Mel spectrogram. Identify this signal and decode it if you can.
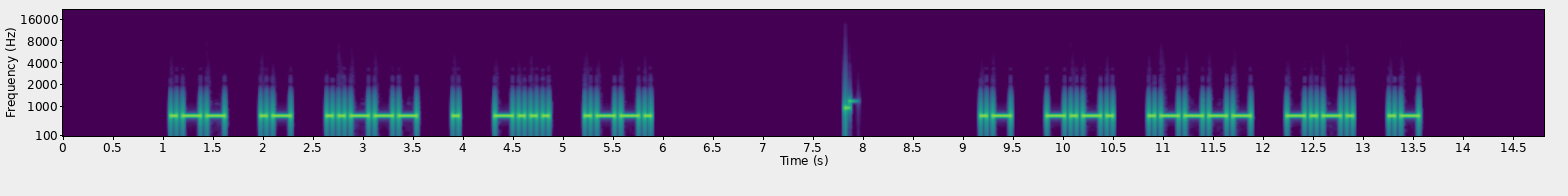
Morse code, heard as a keyed tone, about 19 wpm, spaced as for 14 wpm, 700 Hz. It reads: WA2EBP AC1CA
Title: 186 Lesson 30g - Letter b - Call Signs 20wpm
